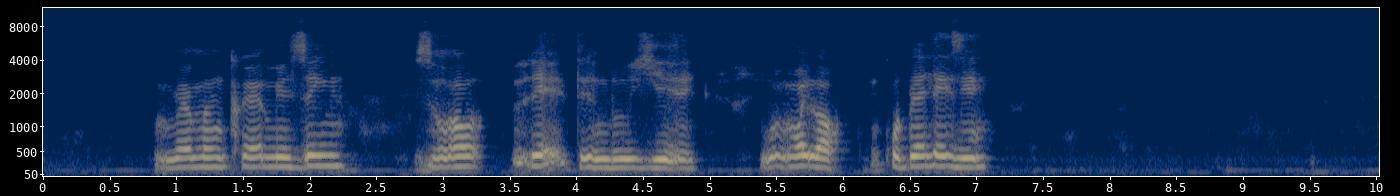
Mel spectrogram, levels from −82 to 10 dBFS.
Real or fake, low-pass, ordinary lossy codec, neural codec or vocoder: fake; 7.2 kHz; Opus, 24 kbps; codec, 16 kHz, 1 kbps, FunCodec, trained on LibriTTS, 50 frames a second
